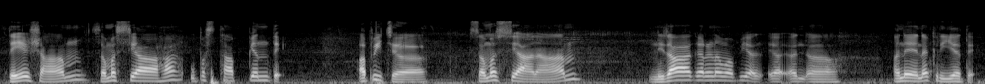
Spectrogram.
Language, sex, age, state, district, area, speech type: Sanskrit, male, 18-30, Maharashtra, Nagpur, urban, spontaneous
